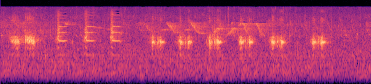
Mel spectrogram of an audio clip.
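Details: Hungry wagtail chicks in a nest hidden in green foliage beg for food in spring as a parent feeds them. High, thin paired chirps repeat about every third of a second, with a few faint whistles early on.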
